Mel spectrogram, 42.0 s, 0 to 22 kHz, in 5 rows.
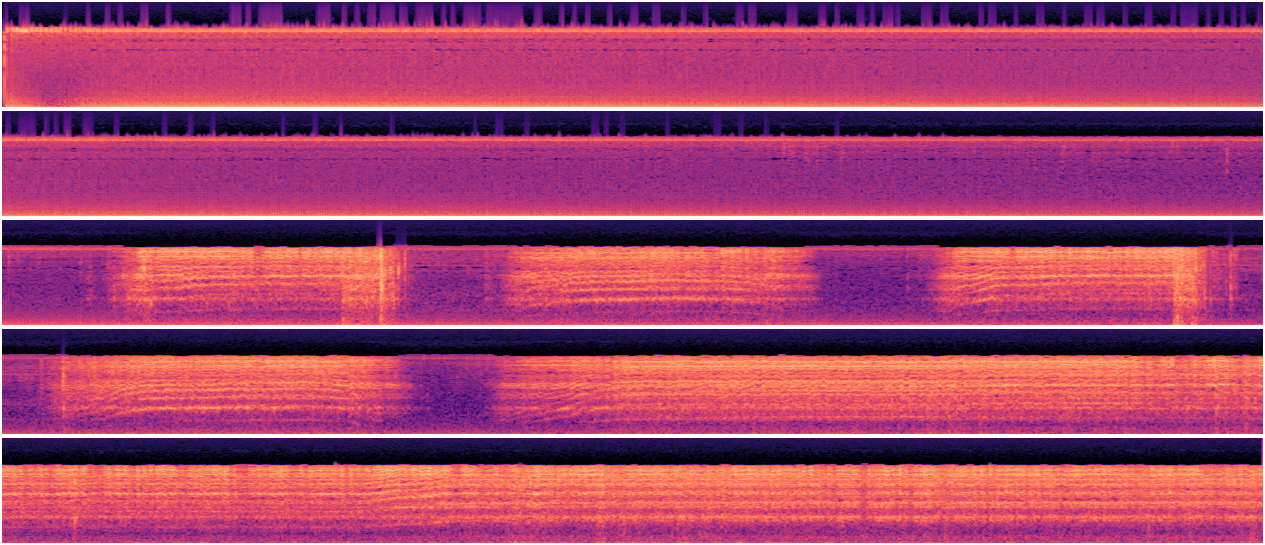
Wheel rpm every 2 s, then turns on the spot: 0, 0, 0, 0, 0, 0, 0, 0, 10, 110, 100, 60, 90, 100, 70, 160, 160, 160, 210, 230, 230.
none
